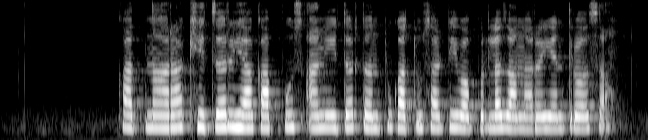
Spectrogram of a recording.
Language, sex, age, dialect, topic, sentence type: Marathi, female, 18-24, Southern Konkan, agriculture, statement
